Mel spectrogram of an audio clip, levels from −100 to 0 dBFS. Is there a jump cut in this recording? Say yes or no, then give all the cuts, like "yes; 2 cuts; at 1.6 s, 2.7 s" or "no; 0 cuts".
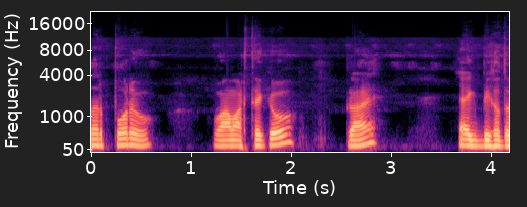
no; 0 cuts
